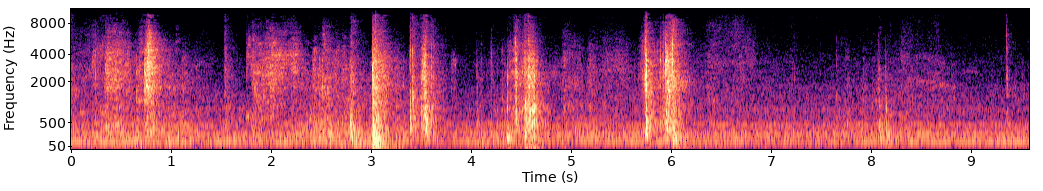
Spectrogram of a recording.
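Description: A knife cutting through packing tape on a cardboard box and the cardboard flaps being handled and pulled open: rustling and scraping with several sharp knocks of cardboard.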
